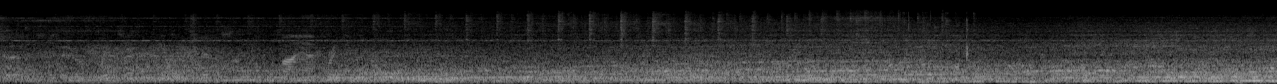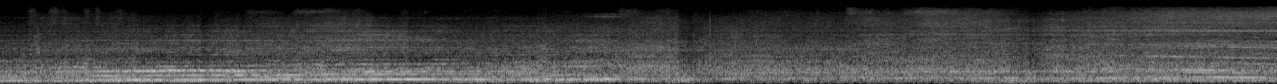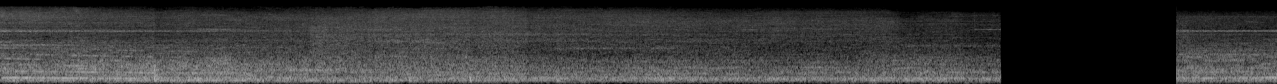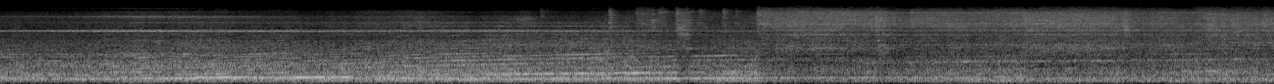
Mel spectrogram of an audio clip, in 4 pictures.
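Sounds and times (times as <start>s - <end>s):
train wheels rumbling on track: 0.0s - 34.6s.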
